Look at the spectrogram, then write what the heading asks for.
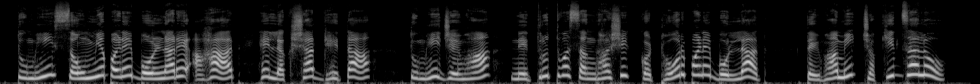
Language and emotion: Marathi, surprised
